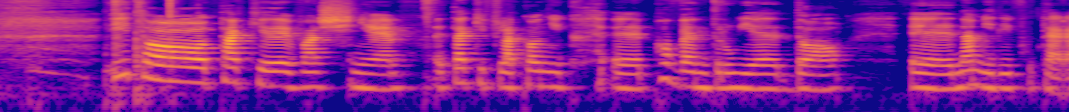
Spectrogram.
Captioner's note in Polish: wciągnięcie powietrza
